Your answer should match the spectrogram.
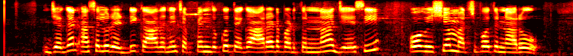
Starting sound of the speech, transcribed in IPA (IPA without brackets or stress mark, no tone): d͡ʒ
